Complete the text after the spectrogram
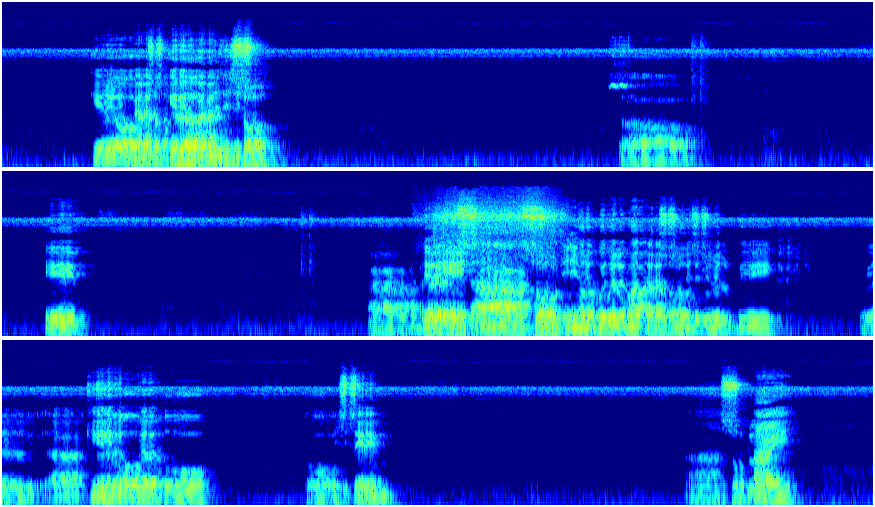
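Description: A man lectures calmly into a microphone, in short bursts with pauses.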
